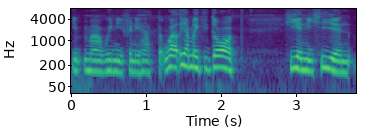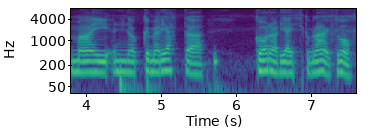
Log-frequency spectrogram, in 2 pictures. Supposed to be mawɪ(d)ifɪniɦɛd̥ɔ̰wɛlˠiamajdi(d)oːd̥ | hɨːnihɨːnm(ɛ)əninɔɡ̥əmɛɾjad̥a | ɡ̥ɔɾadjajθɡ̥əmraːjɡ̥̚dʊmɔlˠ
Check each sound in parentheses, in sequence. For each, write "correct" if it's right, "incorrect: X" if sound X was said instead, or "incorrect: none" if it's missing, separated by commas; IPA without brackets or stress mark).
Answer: incorrect: n, correct, incorrect: a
